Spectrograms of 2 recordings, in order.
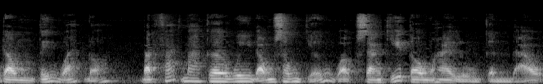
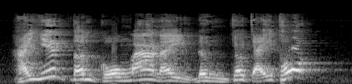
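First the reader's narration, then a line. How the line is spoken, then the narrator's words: Shouted. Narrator (Vietnamese): trong tiếng hét, đào phu nhân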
